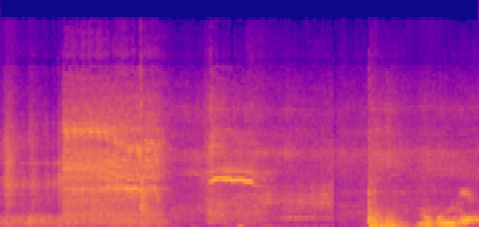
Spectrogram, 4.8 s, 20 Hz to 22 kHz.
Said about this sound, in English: We know right where we're going to drill our 1/2-inch holes.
